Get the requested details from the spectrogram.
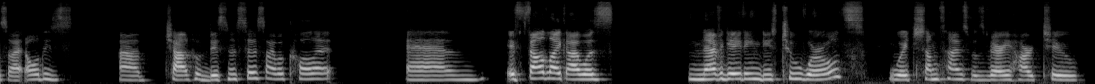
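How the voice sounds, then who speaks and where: A woman from the Netherlands in her thirties, a guest in an interview, talking reflectively with fillers and soft laughs. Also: a little high. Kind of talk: conversational interview.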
